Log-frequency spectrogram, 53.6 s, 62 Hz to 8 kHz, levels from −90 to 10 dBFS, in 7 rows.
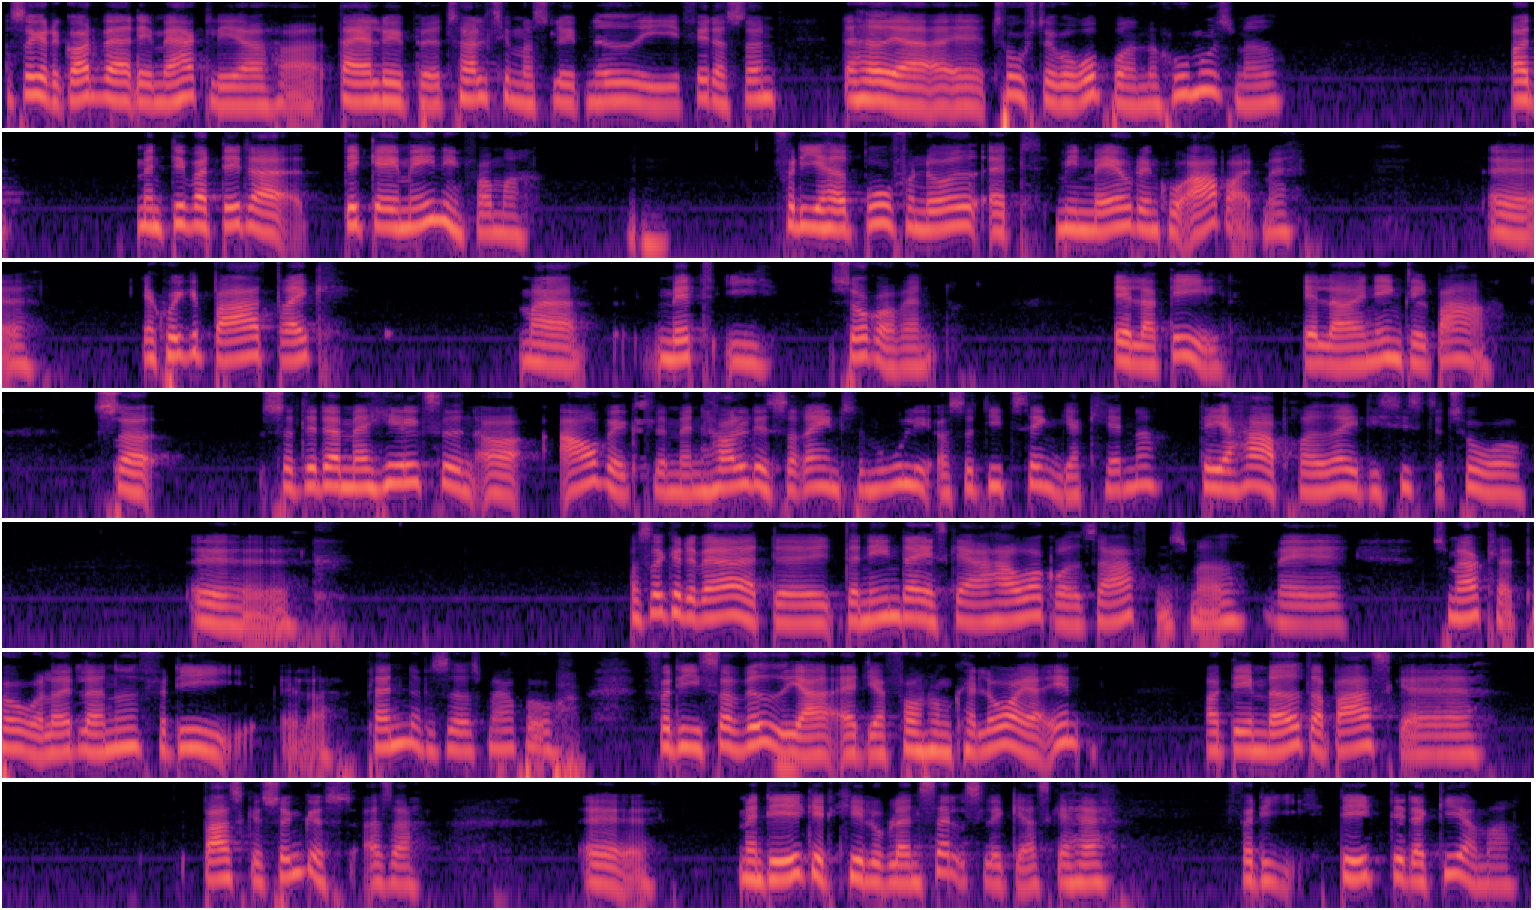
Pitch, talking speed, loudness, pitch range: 185 Hz, 195 wpm, -28 LUFS, 165-205 Hz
